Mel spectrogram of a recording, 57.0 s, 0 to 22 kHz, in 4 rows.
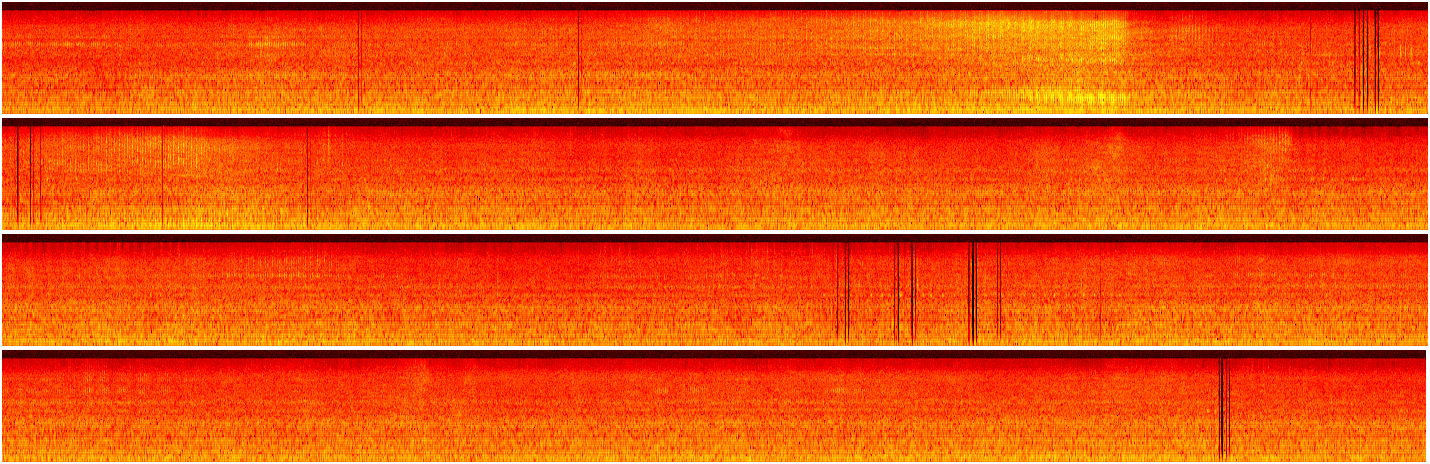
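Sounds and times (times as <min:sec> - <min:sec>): road and wind noise: 0:00.0 - 0:57.0
vehicle engine running: 0:00.0 - 0:57.0.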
